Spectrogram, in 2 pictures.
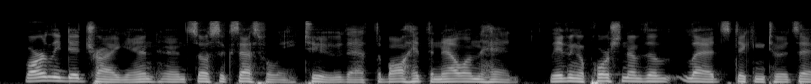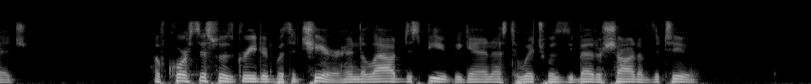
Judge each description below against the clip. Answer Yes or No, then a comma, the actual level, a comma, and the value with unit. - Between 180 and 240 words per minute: Yes, average, 185 wpm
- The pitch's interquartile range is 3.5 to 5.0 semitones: No, average, 2.8 semitones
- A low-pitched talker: Yes, low, 120 Hz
